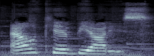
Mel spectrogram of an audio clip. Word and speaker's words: Alcibiades: I spelled his name wrong. There's no L in it, so it is Alcibiades.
